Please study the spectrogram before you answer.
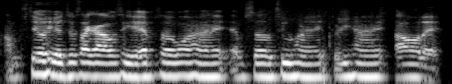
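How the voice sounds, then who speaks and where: Higher-pitched young man chatting casually. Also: completely flat delivery, normal speed, gravelly. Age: young adult. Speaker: reaction show host. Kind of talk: casual reaction chat. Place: small room indoors, seated.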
